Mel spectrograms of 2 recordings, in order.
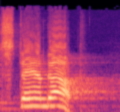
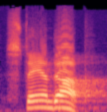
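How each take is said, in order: First: Much higher, emphatic repeat; insistent call. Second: High, measured call to a friend; retold call across the water. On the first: Retold or imitated. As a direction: call it out for someone who didn't hear. Repeats punchline to friend who misheard. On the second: Friend's punchline answer from shore.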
